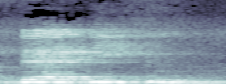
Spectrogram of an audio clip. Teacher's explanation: membunyikan huruf dal, tapi lidahnya nempelnya di langit-langit yang bagian tengah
